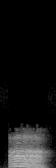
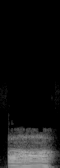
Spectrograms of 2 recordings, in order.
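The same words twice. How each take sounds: First: The syllable is said with a falling tone. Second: The syllable is said with a low tone. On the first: "with tone mark two, the tone is falling" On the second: "With tone mark one, the tone is low"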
